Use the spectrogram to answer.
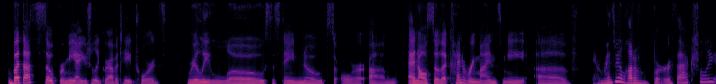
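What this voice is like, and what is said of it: Voice lower than usual. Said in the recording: “You can probably tell because I'm getting over being sick. It's lower than usual.”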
